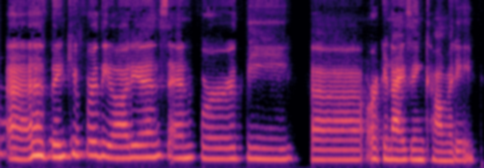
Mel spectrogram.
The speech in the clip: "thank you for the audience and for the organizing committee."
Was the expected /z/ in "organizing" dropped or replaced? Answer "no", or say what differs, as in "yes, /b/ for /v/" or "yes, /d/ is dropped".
no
